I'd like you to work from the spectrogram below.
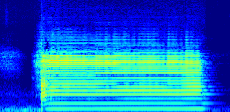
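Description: A single sustained low trombone B-flat, steady and full, held for about three seconds before fading out.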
